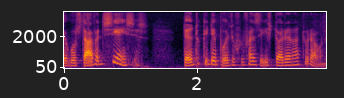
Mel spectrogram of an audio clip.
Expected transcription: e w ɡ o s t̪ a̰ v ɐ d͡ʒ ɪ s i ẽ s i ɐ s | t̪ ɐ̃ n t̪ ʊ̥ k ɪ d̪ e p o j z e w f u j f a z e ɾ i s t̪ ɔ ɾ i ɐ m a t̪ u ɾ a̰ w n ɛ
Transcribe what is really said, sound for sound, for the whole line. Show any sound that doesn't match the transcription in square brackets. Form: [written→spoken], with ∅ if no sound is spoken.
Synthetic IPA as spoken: e w ɡ o s t̪ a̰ v ɐ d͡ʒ ɪ s i ẽ s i ɐ s | t̪ ɐ̃ n t̪ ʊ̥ k ɪ d̪ e p o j z e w f u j f a z e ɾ i s t̪ ɔ ɾ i ɐ [m→n] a t̪ u ɾ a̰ w n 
